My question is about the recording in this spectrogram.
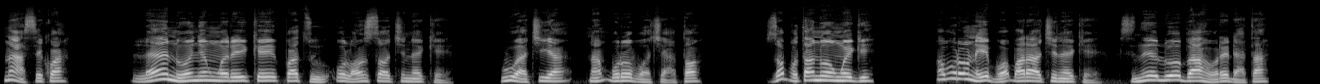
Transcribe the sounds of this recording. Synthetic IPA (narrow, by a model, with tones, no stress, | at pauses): na˨sɪ˦kʷa˦ | leː˦nʊ˨o˦ɲe˦ŋʷe˨ɾe˦i˦ke˦kʷa˦tu˨ʊ˦lɔ˨n̩˦sɔ˦t͡ʃi˦ne˦kḛ˨ | u˦a˨t͡ʃɪ˦ja˦na˨ŋ͡m̩˦k͡pʊ˦ɾʊ˦bɔ̰˨t͡ʃɪ˨a̰˨tɔ˦ | zɔ˦p̬ʊ˨ta˦n˦o˦ŋʷe˦ɡɪ˦ | ɔ˦bʊ˦ɾʊ˦nɪ˨ɪ˦bʊ˨ɔ˦k͡pa˦ɾa˦a˨t͡ʃi˦ne˦kḛ˨ | si˨ne˦lu˦o˦ba˦ɦʊ˨ɾɪ˦da̰˨ta˦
